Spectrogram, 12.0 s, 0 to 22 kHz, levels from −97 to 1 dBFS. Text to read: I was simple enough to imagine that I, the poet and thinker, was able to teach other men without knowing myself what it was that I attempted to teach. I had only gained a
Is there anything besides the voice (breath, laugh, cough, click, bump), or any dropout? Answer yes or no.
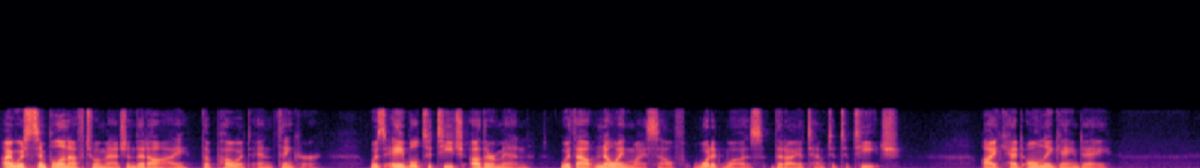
no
